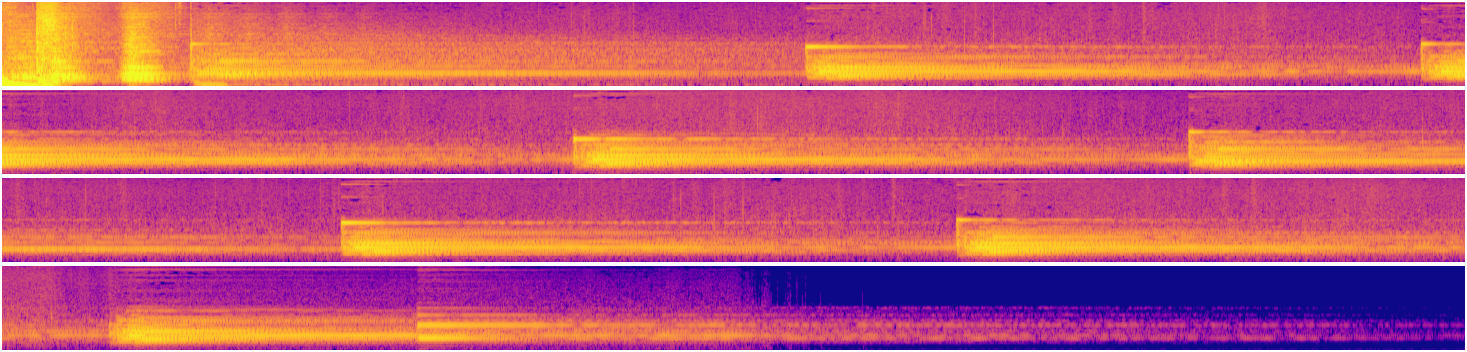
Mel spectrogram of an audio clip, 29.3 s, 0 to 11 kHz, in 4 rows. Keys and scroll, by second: 12.6 ctrl+KP_Subtract, 15.9 ctrl+shift+F7, 16.9 b, 28.5 ctrl+KP_0.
